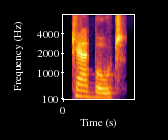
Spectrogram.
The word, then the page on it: catboat: Indian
